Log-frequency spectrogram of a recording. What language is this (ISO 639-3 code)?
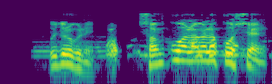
ori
